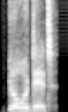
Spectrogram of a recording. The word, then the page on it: plaudit: Indian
